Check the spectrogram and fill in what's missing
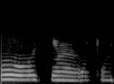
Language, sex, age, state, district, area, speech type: Tamil, female, 18-30, Tamil Nadu, Mayiladuthurai, rural, conversation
